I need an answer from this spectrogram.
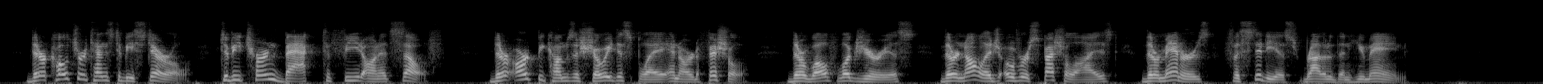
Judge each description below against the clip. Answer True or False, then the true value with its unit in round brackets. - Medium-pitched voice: True (150 Hz)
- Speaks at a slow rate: True (130 wpm)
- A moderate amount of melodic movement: False (6.7 semitones)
